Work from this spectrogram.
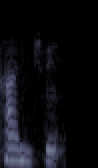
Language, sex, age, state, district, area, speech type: Punjabi, female, 18-30, Punjab, Tarn Taran, rural, conversation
